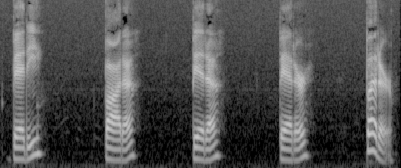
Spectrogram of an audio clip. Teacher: In the sentence, Betty bought a bit of better butter, all of the T's are in weak positions, so they all sound like soft D's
